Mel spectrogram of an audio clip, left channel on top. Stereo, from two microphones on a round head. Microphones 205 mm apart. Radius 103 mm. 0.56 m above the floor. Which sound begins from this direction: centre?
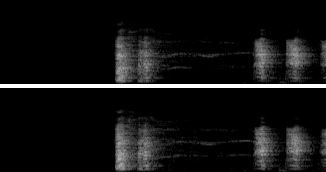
Laughter, at 1.1 s.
